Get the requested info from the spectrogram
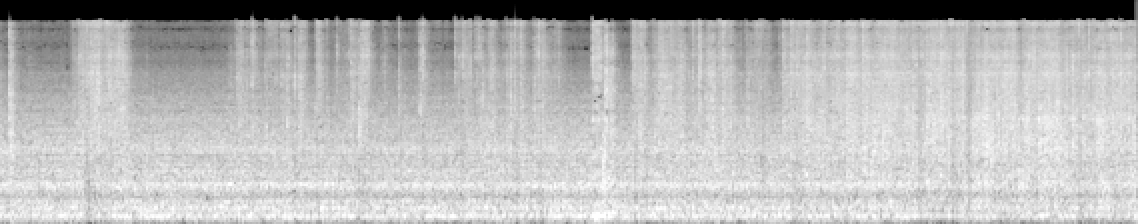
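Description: Kitchen exhaust fan running with a steady hum, with the occasional crackle of a plastic noodle packet being handled.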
